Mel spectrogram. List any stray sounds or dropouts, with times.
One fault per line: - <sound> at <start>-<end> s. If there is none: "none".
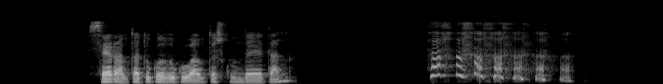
- laugh at 4.3-5.8 s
